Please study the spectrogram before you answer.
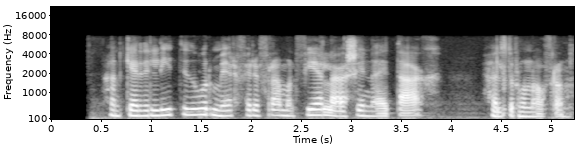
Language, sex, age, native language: Icelandic, female, 20-29, Icelandic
